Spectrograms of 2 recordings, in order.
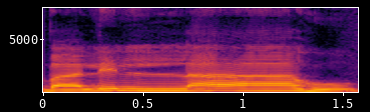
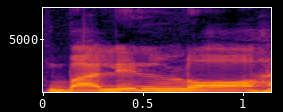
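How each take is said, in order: First: The L in Allah is thin and light. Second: The L in Allah is heavy and full. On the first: The speaker calls it right. "इसको बारीक करके पढ़ेंगे" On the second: The speaker calls it wrong. "बलिल्लाह एक है पूर हो जाएगा"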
